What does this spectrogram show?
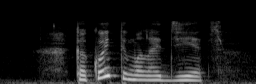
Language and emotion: Russian, positive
